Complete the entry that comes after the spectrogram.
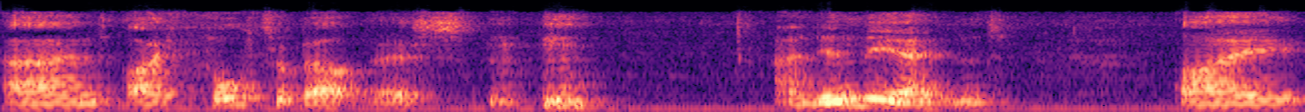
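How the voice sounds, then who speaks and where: A man speaks at a very slow pace with long, frequent pauses, audible room echo and noticeable background noise. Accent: English. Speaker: microwave weapons expert. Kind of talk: interview.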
